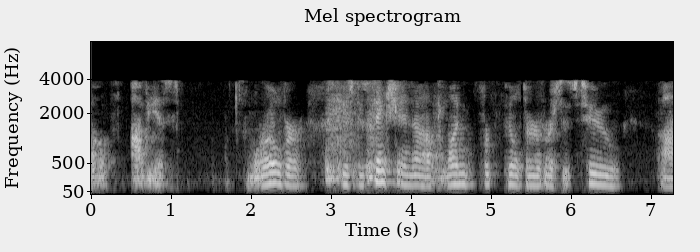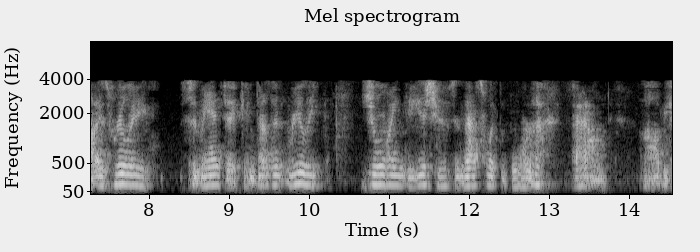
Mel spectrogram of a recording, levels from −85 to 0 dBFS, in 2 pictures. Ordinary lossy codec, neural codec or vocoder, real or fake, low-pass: AAC, 16 kbps; vocoder, 22.05 kHz, 80 mel bands, HiFi-GAN; fake; 7.2 kHz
